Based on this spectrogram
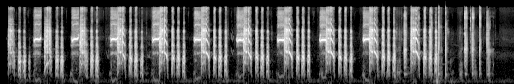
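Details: Grey francolin, locally Dakhni Teetar, giving loud, harsh, squawking call phrases. Each phrase is a rapid run of rasping notes with a sharp whistled accent, repeated about once a second with short gaps. The recording is clean with no other sounds.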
